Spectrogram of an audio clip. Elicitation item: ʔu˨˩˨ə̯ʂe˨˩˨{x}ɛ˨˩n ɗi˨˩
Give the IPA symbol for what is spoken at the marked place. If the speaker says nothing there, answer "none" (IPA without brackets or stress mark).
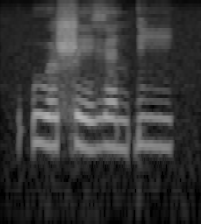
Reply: ɣ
